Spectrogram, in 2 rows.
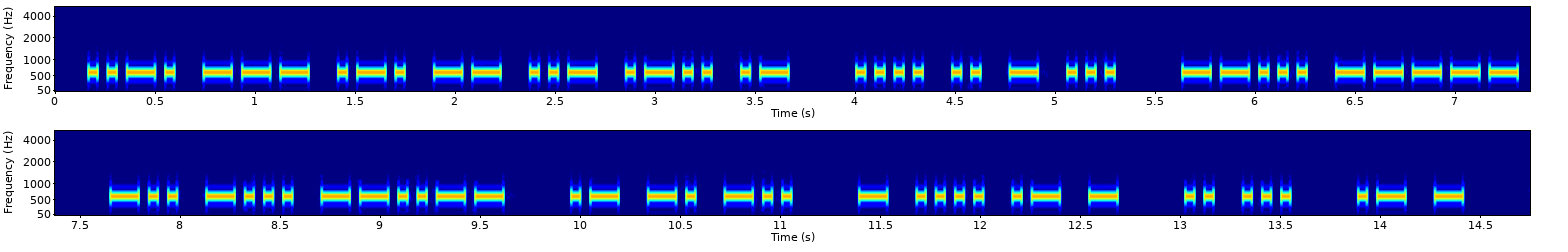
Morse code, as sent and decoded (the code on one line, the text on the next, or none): ..-. --- .-. -- ..- .-.. .- / .... .. - ... / --... ----- / -.. -... --..-- / .- -. -.. / - .... .- - / .. ... / .- -
FORMULA HITS 70 DB, AND THAT IS AT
